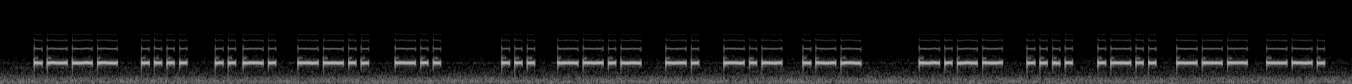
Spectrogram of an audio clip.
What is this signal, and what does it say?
Morse code, heard as a keyed tone, about 19 wpm, 1010 Hz. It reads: JHFZD SQNKW YHLOG
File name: repos / Morsekurs / DJ4UF Morsen26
